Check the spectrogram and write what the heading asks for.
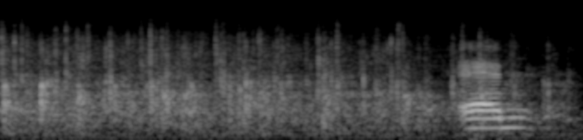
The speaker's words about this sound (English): if you'll applaud for them.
